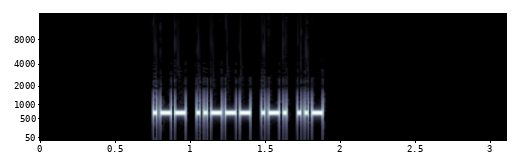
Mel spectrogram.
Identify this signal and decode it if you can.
Morse code, heard as a keyed tone, about 48 wpm, 700 Hz. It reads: W2RU
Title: Call Signs Repeated 3x - 50wpm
